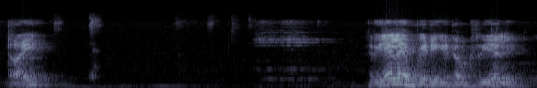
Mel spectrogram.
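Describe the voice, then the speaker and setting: A man's voice: medium pitch, lively intonation, unhurried. Man, Indian English accent, coding tutor, laughs often, echoey room. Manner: chatty, laughs often, repeats okay and yeah. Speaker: programming tutor. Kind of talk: online one-on-one coding lesson.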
